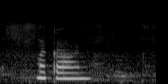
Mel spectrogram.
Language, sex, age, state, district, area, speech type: Dogri, female, 18-30, Jammu and Kashmir, Kathua, rural, read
